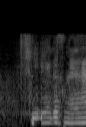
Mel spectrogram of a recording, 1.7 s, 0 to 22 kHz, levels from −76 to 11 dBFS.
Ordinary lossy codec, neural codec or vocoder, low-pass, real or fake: none; codec, 16 kHz in and 24 kHz out, 0.6 kbps, FireRedTTS-2 codec; 7.2 kHz; fake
